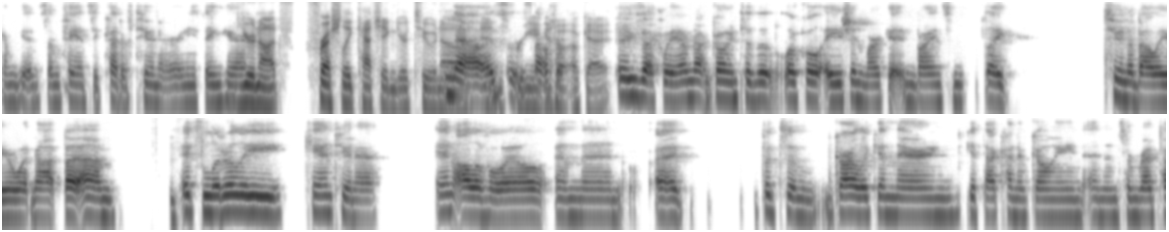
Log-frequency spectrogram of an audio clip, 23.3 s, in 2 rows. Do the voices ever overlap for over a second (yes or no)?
yes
